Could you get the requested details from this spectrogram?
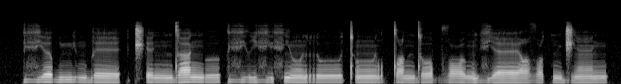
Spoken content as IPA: vʲ ɜ b mʲ ʊ m b ɛ | t͡ʃʼ ɛ ŋ n d a ŋ ʊ | vʲ u i̯ vʲ ʊ fʲ õ r oː tʼ õː r tˤ ʊ n d ɔ b ðˤ oː ŋ vʲ æː ðˤ o t n d͡ʒ æ̃ ŋ

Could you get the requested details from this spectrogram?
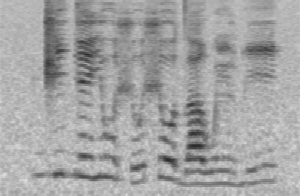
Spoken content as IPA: d͡ʒ i˦ ɡ e˦ j u˦˨ ʃ u˨˦ ʃ o˦˨ d a˨ w ĩ˨ b i˨˦

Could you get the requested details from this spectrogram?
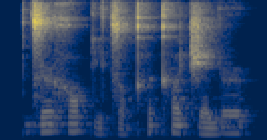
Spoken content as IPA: d͡z ə˞˦ x ɔ˦ k i˨ t͡s ɔ˨ kʰ ə˦ kʰ ʌ˦ t͡ʃ ɛ˧ j ə˞˦

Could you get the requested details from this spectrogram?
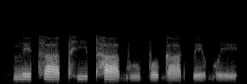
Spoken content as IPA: n e˦ t͡s aː˦ tʰ i˦ tʰ a˦˨ b uː˨ p o˦ ɡ a˨ k͡p e˨ ɡʷ e˨

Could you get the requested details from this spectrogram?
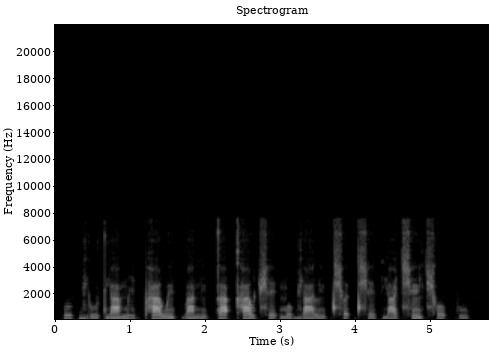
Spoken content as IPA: u˦ k̚ b j u˧ t̪ j a˧ m i˦ ʔ pʰ a˥˧ w ẽ˨ k̚ b a˥˧ n ĩ˨ t̚ t̪ a˦ ʔ kʰ a˦ w t͡ɕʰ e˨ ʔ m o˧ b j a˧ l ĩ˨ t̚ t͡ɕʰ ə˨ t̚ t͡ɕʰ e˨˩ k j a˧ t͡ɕʰ ẽ˥˧ t͡ɕʰ o˨ ʔ k u˨ p̚

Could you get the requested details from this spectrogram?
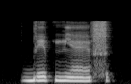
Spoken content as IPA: b e˨ p mʲ ɛ̃ː˨ f

